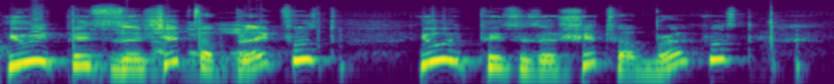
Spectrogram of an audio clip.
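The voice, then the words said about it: Imitates another person's voice. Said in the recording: “my Adam Sandler impression”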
